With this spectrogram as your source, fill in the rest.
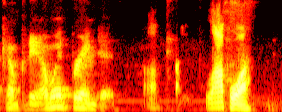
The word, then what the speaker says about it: Lapua: So, Laoua, well, no, Lapua.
